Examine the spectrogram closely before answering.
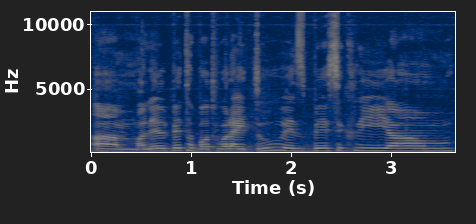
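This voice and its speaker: Against audible room echo, a woman with a St Martin accent speaks at a medium pitch, her intonation fairly even and her tone dark and mellow. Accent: St. Martin Caribbean English. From Caribbean, St. Martin. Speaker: panelist, bank supervision officer. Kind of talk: panel discussion. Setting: studio with live audience. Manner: hesitant, many fillers.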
